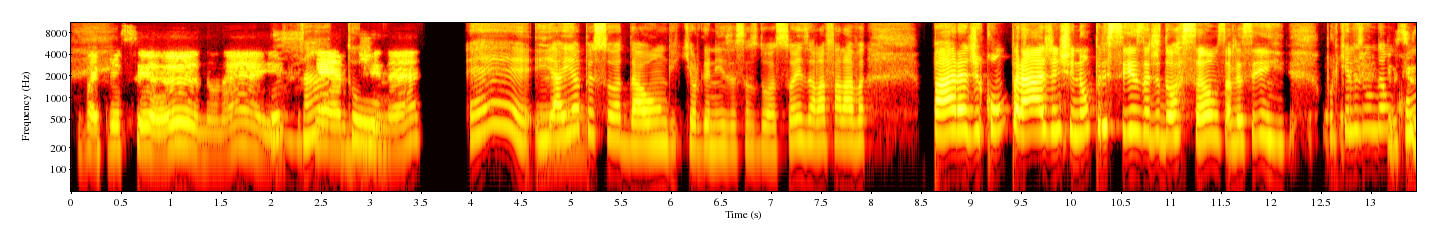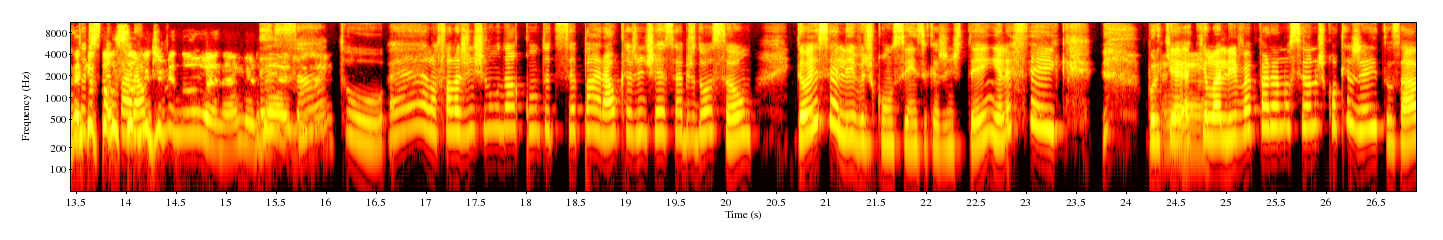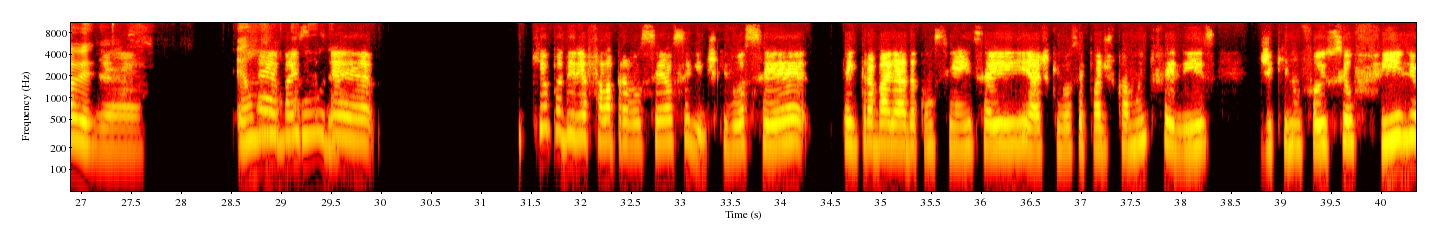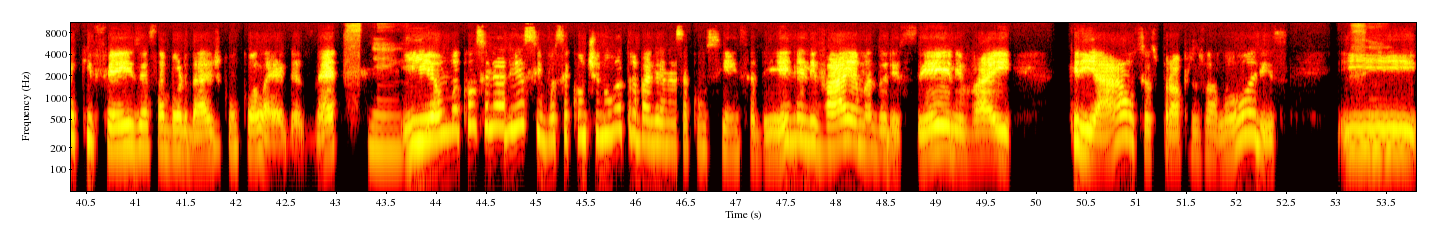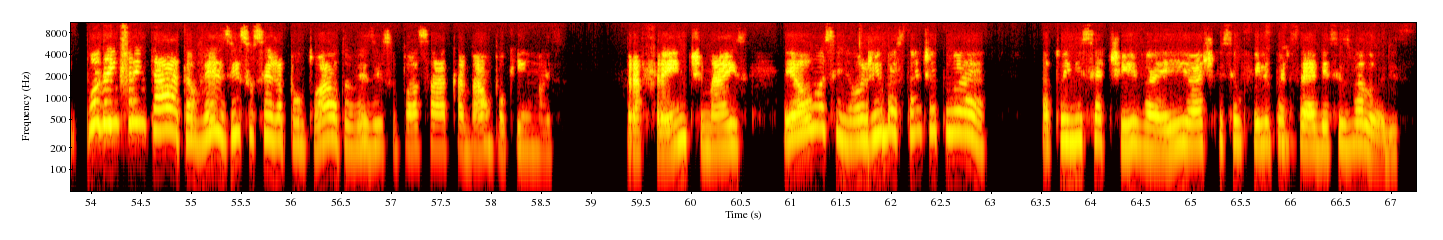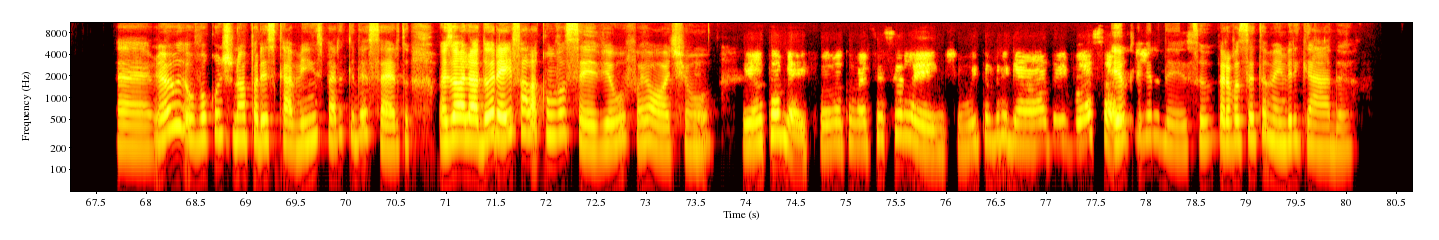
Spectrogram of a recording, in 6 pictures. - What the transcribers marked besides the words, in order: laugh; tapping; in English: "fake"; giggle; other background noise
- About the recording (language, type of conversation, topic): Portuguese, advice, Como posso reconciliar o que compro com os meus valores?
